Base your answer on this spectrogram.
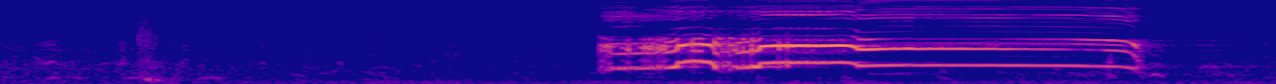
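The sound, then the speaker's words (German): A single rooster crow during a stage play: a long, loud, harmonic call lasting about two seconds with a stepped, wavering pitch, preceded by faint low rustles and a brief soft knock. “Also, wenn sich der Hahn nicht um eine Stunde verkräht hat, dann geht's schon auf den Tag los.”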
